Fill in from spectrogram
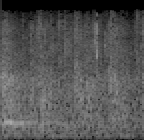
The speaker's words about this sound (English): Come on, Jesus is coming. Come on, clap your hands. Come on, give the Lord a shout of praise.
